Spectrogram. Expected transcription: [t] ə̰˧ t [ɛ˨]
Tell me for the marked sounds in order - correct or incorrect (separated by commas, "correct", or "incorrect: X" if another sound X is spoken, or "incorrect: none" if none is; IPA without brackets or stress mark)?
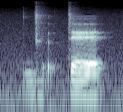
incorrect: dʱ, correct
